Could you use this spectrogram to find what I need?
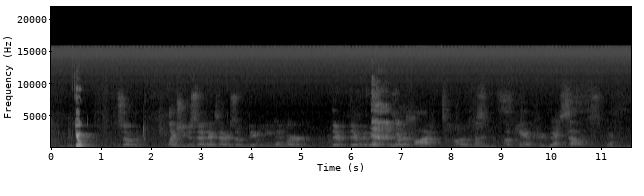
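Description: A man speaks calmly into a microphone, heard through loudspeakers in a large echoing room.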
